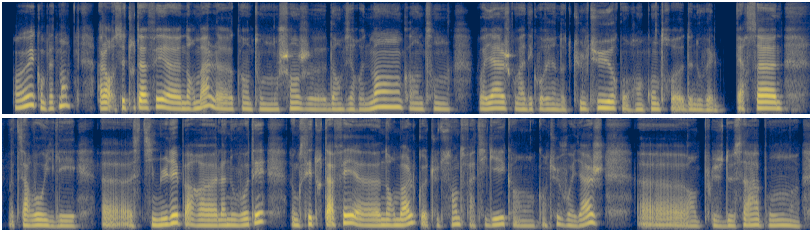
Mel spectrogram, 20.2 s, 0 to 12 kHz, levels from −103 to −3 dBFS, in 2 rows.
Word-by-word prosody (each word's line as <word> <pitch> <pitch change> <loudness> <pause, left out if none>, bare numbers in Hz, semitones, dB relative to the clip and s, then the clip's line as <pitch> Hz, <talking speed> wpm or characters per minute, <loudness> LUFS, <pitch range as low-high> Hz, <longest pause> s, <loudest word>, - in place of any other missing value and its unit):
Oui, 210 +3 +1
oui 285 +2 +6
complètement. 200 +6 -1 0.3
Alors 185 +1 +3
c'est 210 - +1
tout 205 - -11
à 200 -1 +8
fait, 225 +1 +5
heu, 180 -2 +5
normal, 185 +8 0
heu, 170 -1 -2
quand 165 0 -7
on 160 -1 -5
change, 175 -1 -1
heu, 155 -1 -6
d'environnement, 165 +9 0
quand 170 -5 -8
on 165 -2 -5 0.4
voyage, 185 +2 +2
qu'on 175 - -10
va 160 0 -3
découvrir 160 0 -6
une 155 -2 -6
autre 140 - -13
culture, 190 +3 +2
qu'on - - -6
rencontre, 155 +3 -5
heu, - - -4
de 155 - -6
nouvelles 145 -2 -6 0.2
personnes. 190 -1 +5 0.4
Notre - - -11
cerveau 160 0 +2
il 140 -2 -4
est, 145 0 -3 0.3
heu, - - -3
stimulé 180 +8 +4
par, 170 -8 -1
heu, 155 -1 +2
la 160 +1 0
nouveauté. 175 +11 +2 0.3
Donc 165 -2 -2
c'est 195 - +2
tout 185 - -9
à - - +8
fait, 230 -4 +7
heu, 160 -2 0
normal 165 +6 +3
que - - -5
tu - - -8
te 150 - -13
sentes 185 +1 -3
fatigué 175 +3 -2
quand 145 -5 -10
quand 170 +5 -11
tu 200 - -10
voyages. 170 +7 -1 0.5
Heu, - - -10
en 140 -1 -5
plus 140 0 -9
de 150 - -4
ça 165 +1 -2
bon, 155 -3 -5
165 Hz, 185 wpm, -27 LUFS, 155-190 Hz, 0.5 s, à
